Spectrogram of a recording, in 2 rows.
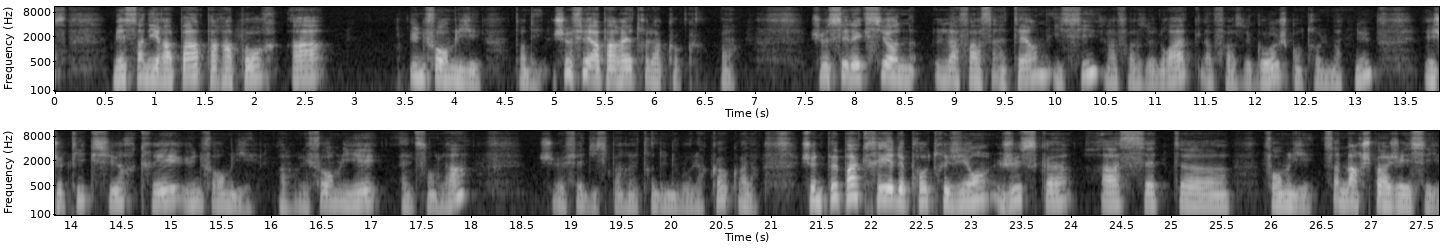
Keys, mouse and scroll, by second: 4.1-4.9 scroll up 1, 4.9-5.9 scroll up 1, 5.9 click, 6.3 space, 7.1 click, 7.8 click, 9.2 click, 9.8-11.2 drag, 12.0 click, 15.3 click, 17.3-19.0 drag, 19.4 click, 19.7 space, 20.4-22.4 drag, 26.1-27.6 drag.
